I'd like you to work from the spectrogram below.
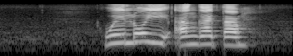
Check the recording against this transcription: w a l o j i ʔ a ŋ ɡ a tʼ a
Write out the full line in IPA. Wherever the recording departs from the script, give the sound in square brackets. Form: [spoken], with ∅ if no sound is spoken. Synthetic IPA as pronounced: w [ɛ] l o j i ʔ a ŋ ɡ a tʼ a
